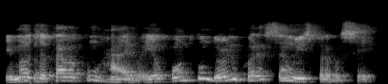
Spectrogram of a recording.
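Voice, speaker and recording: A man preaching as a pastor, telling a personal testimony with dramatic swings between high cries and soft low passages. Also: big pitch swings, fairly quick, gravelly. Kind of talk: sermon testimony. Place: church. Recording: echoey, dull lo-fi church recording.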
